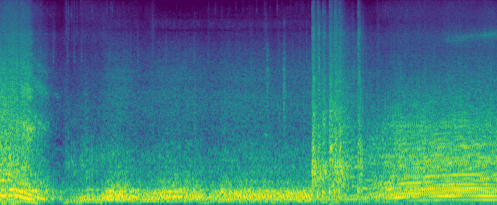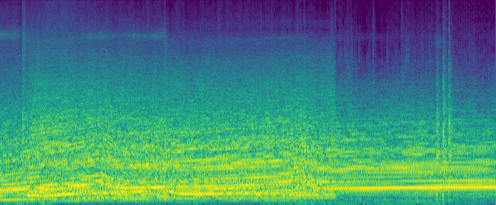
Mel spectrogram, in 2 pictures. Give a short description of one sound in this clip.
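A car engine roars loudly from inside the car and climbs in pitch through the gears.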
